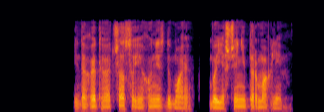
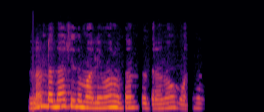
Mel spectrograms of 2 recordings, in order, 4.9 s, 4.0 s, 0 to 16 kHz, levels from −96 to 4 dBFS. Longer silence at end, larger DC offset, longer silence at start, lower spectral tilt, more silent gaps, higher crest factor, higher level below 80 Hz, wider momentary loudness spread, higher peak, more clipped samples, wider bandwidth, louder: second, 0.55 s vs 0.95 s; neither; first, 1.1 s vs 0.45 s; second, -3.5 dB/octave vs -9 dB/octave; first, 3.00-3.14 s vs 2.82-2.89 s; about the same, 20 dB vs 16 dB; first, -56 dBFS vs -76 dBFS; second, 12 LU vs 15 LU; first, -2 dBFS vs -18 dBFS; neither; first, 8 kHz vs 7.2 kHz; first, -20 LUFS vs -33 LUFS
